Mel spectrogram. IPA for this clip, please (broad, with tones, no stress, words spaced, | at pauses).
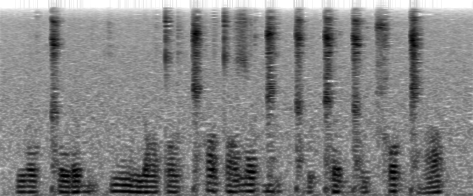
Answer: wɔ˨ǁo˨ ɾɛ˦bi˨ki˦ wɨ˨jɛ˨tˤe˨˦ ǁʰɘ˦tˤɐ˨˦ zˤo˦ɡ͡ǁi˦ ǁʰu˨ǁɛ˦ɡ͡ǁo˦ t͡ɕʰɔ˦ɡ͡ǁa˨˦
